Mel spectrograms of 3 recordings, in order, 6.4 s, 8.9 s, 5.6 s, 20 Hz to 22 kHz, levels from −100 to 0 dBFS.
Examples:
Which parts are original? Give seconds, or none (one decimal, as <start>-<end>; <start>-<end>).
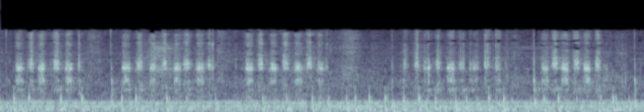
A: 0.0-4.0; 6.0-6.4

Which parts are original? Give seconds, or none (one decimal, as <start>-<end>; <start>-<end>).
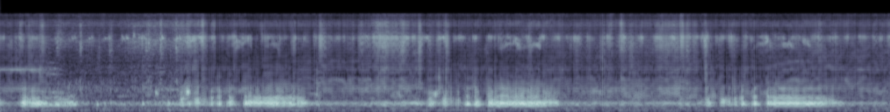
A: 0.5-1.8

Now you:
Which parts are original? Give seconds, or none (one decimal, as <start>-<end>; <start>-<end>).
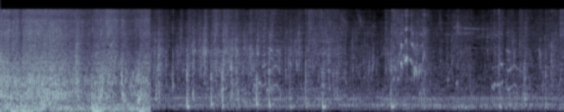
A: 0.0-5.6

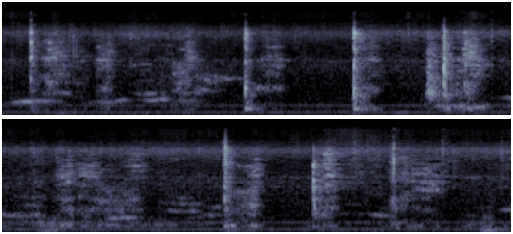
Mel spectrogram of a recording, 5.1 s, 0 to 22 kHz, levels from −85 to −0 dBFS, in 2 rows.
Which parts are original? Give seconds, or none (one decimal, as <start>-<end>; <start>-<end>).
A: 0.0-1.7; 4.5-5.1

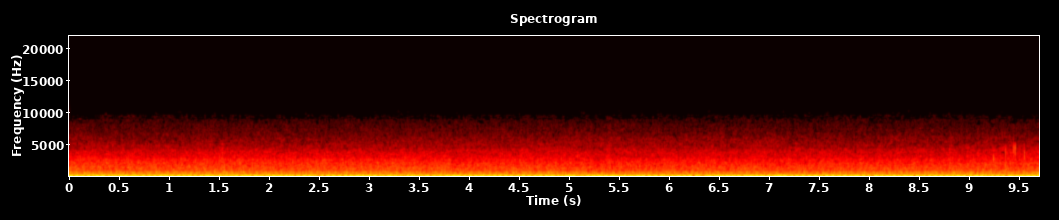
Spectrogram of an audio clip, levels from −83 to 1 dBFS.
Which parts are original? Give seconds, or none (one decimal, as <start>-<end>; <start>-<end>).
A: 0.0-9.7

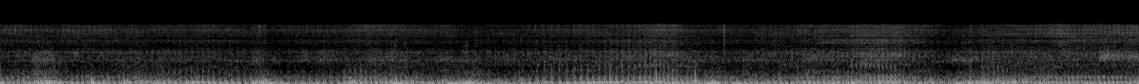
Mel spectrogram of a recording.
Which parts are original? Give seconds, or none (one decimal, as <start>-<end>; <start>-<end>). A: 2.3-3.5; 4.3-8.0; 10.2-11.0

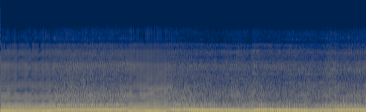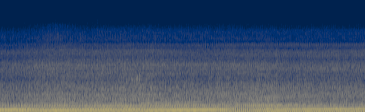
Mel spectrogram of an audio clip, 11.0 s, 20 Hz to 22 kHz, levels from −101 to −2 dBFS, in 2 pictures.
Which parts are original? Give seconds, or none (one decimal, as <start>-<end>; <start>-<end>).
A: 0.8-1.9; 2.5-11.0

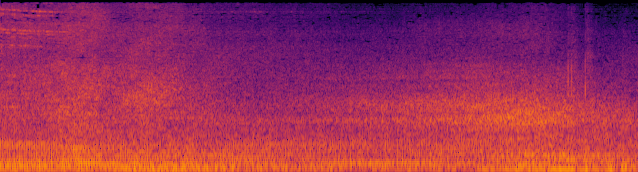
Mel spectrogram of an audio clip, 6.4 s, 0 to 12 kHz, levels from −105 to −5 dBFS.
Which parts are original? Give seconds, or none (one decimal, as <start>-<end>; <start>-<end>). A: 0.0-1.7; 4.5-5.7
